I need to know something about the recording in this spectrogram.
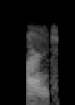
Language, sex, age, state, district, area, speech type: Hindi, male, 18-30, Rajasthan, Nagaur, rural, conversation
